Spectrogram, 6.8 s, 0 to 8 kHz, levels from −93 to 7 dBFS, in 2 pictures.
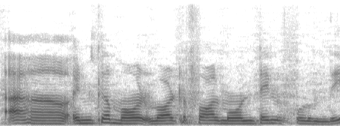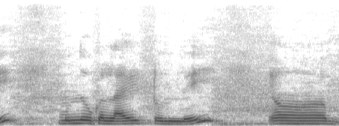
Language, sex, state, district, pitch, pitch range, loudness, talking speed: Telugu, female, Telangana, Karimnagar, 180 Hz, 175-190 Hz, -27 LUFS, 125 wpm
